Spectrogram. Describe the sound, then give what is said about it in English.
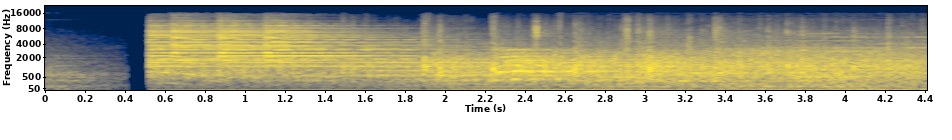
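The New York Stock Exchange opening bell, rung by the firm Global Payments, rings out loudly and steadily for over a second, then gives way to a burst of sustained crowd applause and cheering that continues to the end. “The firm Global Payments, you see them there, have rung the bell and opened here on what is a bit of a lackluster day.”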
